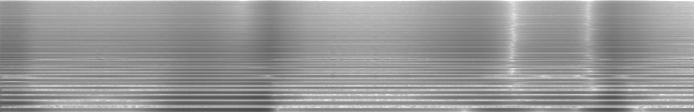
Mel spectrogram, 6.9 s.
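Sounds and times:
electromagnetic field noise: 0.0 - 6.9.

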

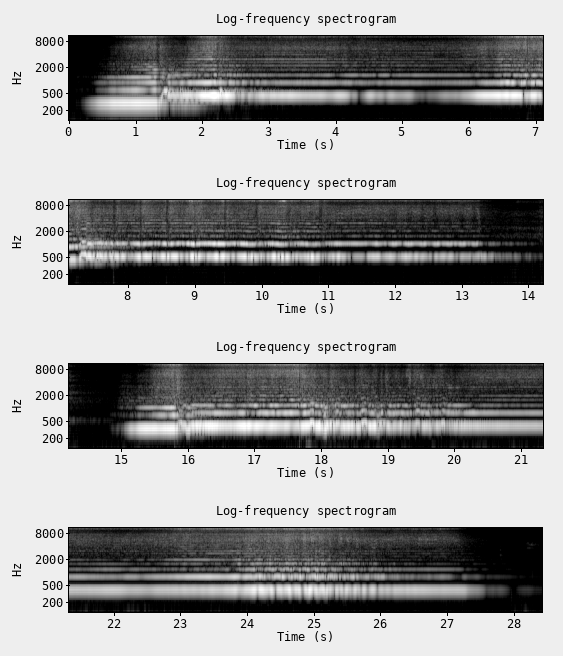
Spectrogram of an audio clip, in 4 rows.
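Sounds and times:
shaku wind instrument: 0.0 - 28.4.

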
